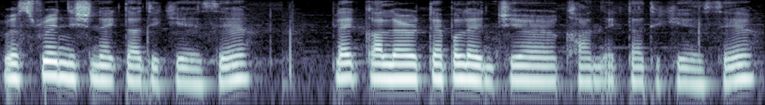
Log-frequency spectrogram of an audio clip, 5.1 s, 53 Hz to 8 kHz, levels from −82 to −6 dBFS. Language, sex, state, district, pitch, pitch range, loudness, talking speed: Nagamese, female, Nagaland, Dimapur, 175 Hz, 165-190 Hz, -17 LUFS, 165 wpm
